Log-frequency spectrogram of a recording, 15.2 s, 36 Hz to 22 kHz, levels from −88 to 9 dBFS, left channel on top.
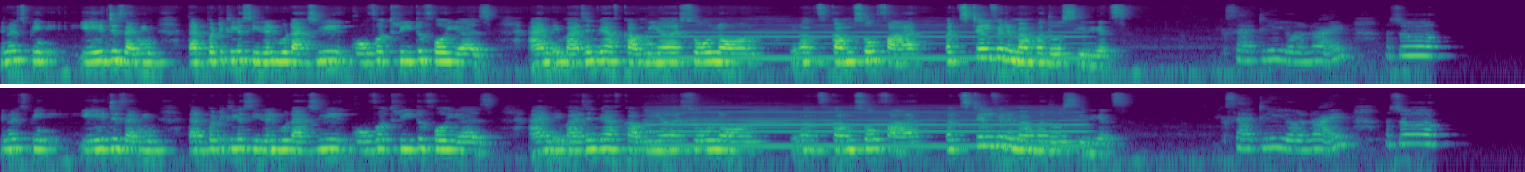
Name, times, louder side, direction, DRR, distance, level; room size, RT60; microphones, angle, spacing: voice 1, 0.0-1.6 1.9-4.9 5.3-7.6 7.9-11.2, left 5 dB, 70° left, 0.4 m, -19 dB
Wind instrument woodwind instrument, 6.4-11.0, right 1 dB, 75° right, 0.7 m, -34 dB
voice 2, 12.4-14.3, left 1 dB, 5° right, 0.3 m, -28 dB
2.9 x 2.1 x 2.3 m
head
